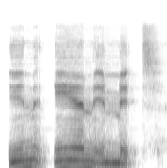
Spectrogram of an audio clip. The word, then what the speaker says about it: inanimate: Remember that mate part, because you might spell it M-I-T, but the stressed syllable is an.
